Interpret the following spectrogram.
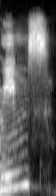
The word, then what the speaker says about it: Wemyss: And Weems. Well, I call him Wemyss. But I his know it's last name Weems.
